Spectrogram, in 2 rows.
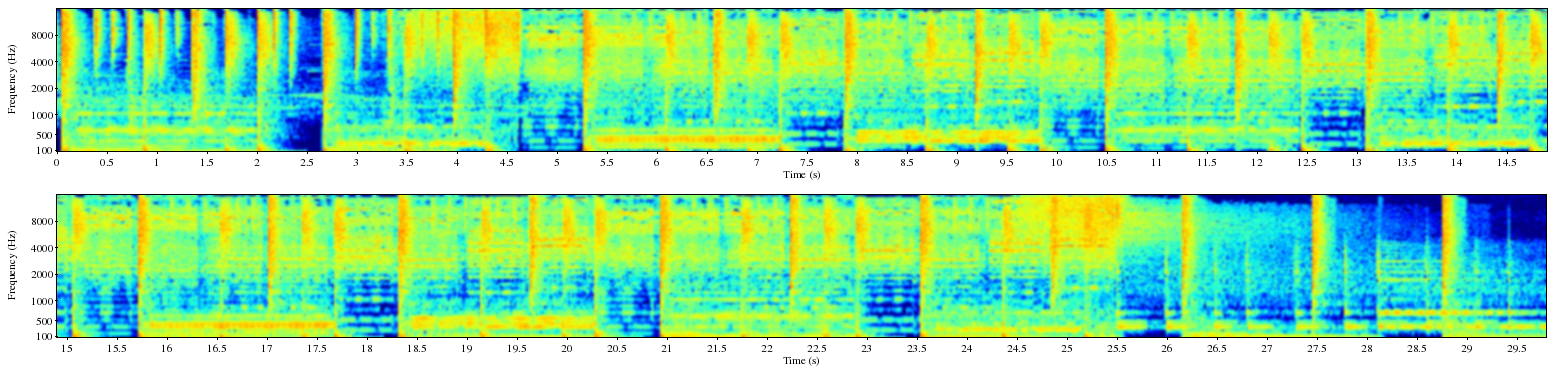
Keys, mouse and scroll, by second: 2.8 alt+scroll up 1, 3.1 click, 3.5 space, 3.7 alt+scroll up 1, 4.1 space, 4.1 click, 4.4 space, 5.1-11.4 drag, 11.4 alt+scroll down 1, 12.6 click, 12.8 alt+scroll down 1, 14.8 click, 15.3 scroll down 1, 15.7 scroll up 1, 18.5 scroll down 1, 19.4 click, 22.1-27.6 drag, 29.4 F9.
